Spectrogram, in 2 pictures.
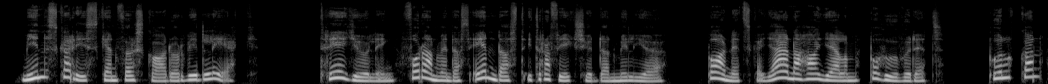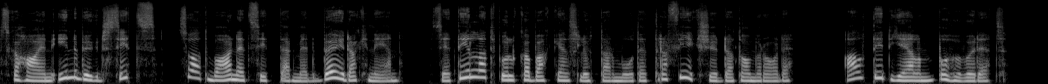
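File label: Swedish Sweden female narrative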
